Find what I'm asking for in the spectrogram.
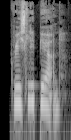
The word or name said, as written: ursus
